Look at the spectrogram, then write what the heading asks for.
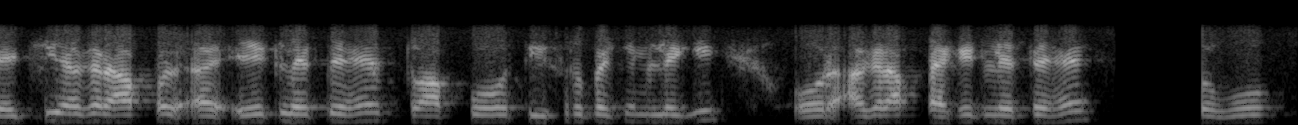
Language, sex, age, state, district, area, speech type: Hindi, male, 60+, Madhya Pradesh, Bhopal, urban, conversation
